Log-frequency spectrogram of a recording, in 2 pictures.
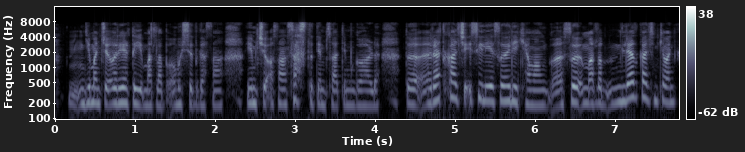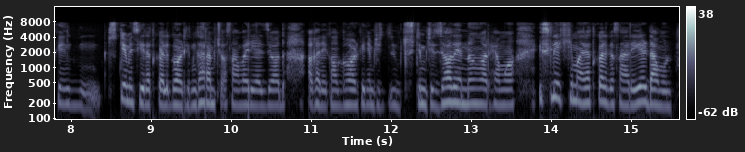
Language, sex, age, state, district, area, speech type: Kashmiri, female, 30-45, Jammu and Kashmir, Baramulla, rural, spontaneous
